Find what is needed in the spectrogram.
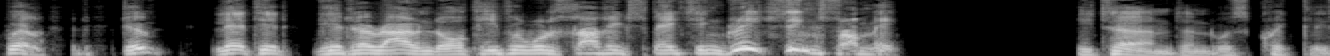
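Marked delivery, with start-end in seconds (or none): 0.0-4.5 high excited nobleman; bright, laughing older count; Count Threep voice. A narrator's reading. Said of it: "trying not to look pleased".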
